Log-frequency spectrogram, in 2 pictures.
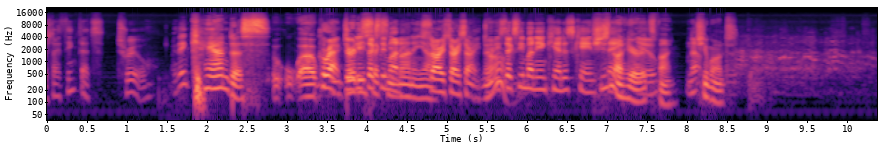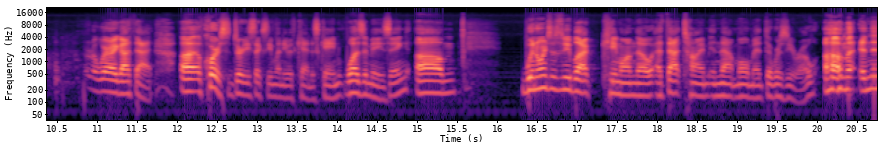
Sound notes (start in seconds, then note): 8.6 laughter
